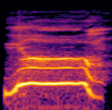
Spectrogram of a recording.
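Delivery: high cry of joy; excited shout. Real, not acted. Delivery driver shouting at a big order.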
